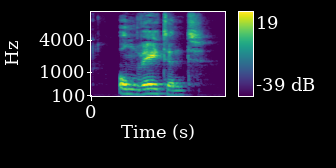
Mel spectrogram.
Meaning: unaware, ignorant, unknowing nescient
- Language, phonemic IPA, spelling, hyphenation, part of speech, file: Dutch, /ˌɔnˈʋeː.tənt/, onwetend, on‧wet‧end, adjective, Nl-onwetend.ogg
